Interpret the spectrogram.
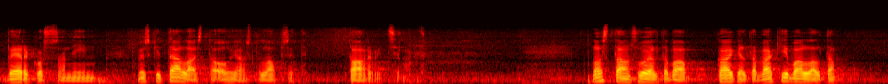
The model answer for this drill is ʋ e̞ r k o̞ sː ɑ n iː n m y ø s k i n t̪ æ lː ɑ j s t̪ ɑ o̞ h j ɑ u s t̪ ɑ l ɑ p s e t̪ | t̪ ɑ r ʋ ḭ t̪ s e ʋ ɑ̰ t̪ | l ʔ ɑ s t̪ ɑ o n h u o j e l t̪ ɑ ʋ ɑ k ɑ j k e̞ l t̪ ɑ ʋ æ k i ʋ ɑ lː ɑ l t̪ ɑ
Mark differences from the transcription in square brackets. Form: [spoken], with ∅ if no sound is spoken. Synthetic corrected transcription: ʋ e̞ r k o̞ sː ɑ n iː n m y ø s k i n t̪ æ lː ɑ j s t̪ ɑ o̞ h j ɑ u s t̪ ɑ l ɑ p s e t̪ | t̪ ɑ r ʋ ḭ t̪ s e ʋ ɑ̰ t̪ | l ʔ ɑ s t̪ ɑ o n [s] u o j e l t̪ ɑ ʋ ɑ k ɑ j k e̞ l t̪ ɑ ʋ æ k i ʋ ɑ lː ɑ l t̪ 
